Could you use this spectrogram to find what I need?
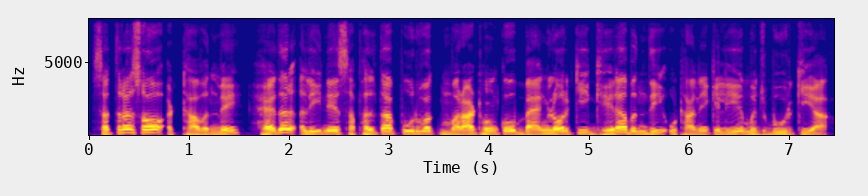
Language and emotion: Hindi, neutral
